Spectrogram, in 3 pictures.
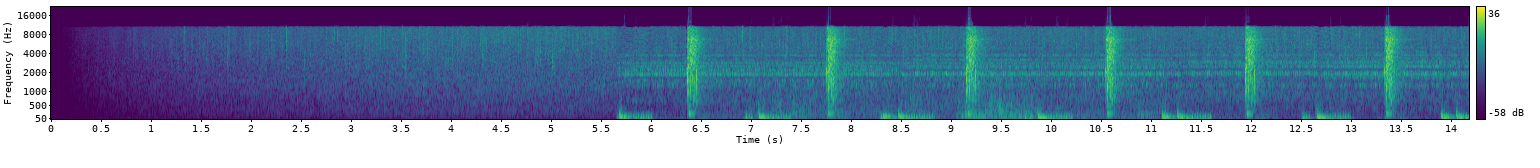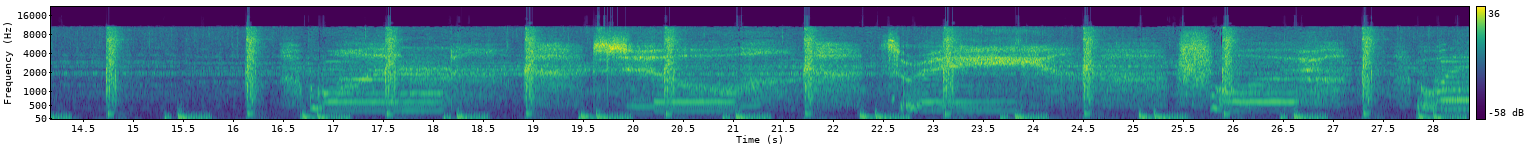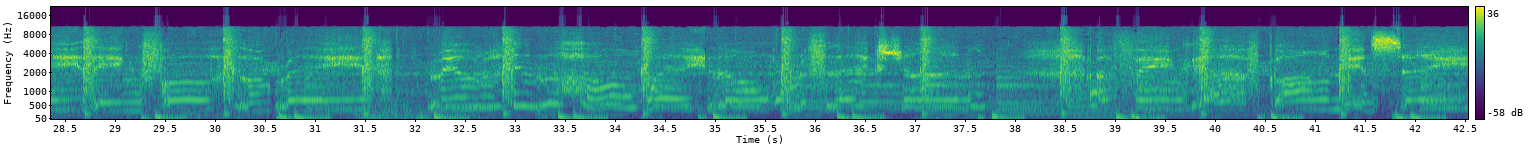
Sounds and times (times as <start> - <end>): Rain on surface: 0.0 - 42.5
Music: 5.7 - 42.5.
